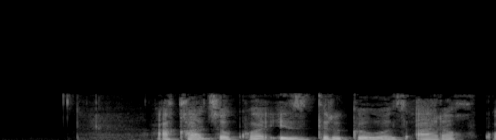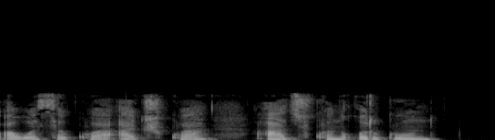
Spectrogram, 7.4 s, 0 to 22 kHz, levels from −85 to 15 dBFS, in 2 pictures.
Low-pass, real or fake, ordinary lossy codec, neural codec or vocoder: 7.2 kHz; real; AAC, 64 kbps; none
